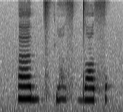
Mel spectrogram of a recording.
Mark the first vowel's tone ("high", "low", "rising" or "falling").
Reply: high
